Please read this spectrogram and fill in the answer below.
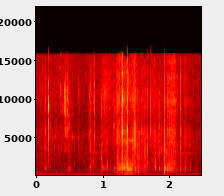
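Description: Steady low rumble of engine and road noise inside a vehicle cabin, with scattered short sharp clicks and a brief vocal sound partway through.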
